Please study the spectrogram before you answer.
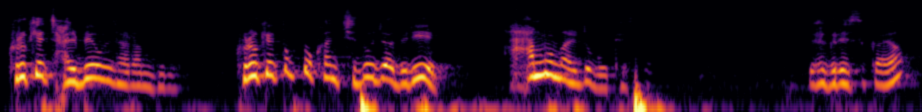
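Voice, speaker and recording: A man with a high voice preaching a sermon. He asks the congregation direct questions and repeats his key points with emphasis. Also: expressive, normal speed, warm tone. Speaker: pastor.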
